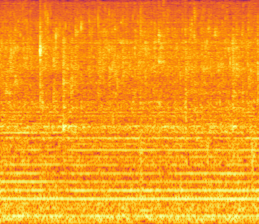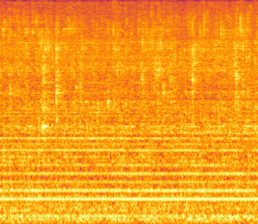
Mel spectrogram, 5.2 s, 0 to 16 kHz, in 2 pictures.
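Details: Fuel transfer pump in a truck's fuel tank, truck not run in 6 years, pumping out old orange, fermented-smelling gas: quiet even electric hum with liquid gurgling, no surging or grinding; pump working normally.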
